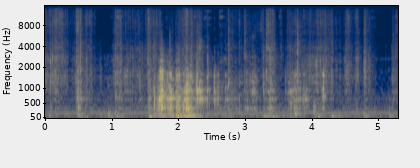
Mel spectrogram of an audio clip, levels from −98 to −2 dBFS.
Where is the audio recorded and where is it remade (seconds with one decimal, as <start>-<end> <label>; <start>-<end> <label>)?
0.0-5.3 remade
